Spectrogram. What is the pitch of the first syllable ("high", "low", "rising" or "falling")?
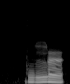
low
